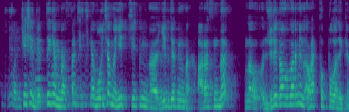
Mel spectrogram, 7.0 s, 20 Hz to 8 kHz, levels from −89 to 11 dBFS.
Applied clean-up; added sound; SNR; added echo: neural mask model DeepFilterNet 3.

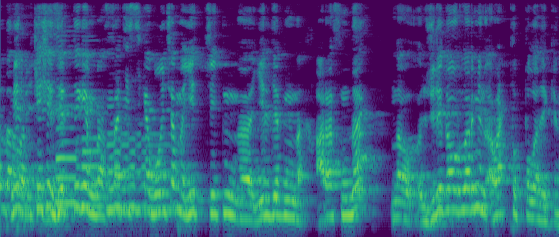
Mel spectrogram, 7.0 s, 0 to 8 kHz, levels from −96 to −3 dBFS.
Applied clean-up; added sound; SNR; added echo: classical method WPE with log-MMSE.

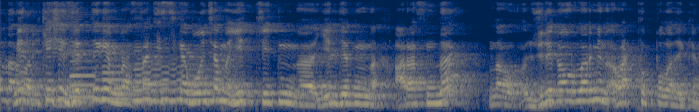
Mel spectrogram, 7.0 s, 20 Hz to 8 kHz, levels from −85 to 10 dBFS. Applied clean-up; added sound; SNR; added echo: none; Wind instrument, woodwind instrument; 4 dB; reverberation time 0.8 s.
